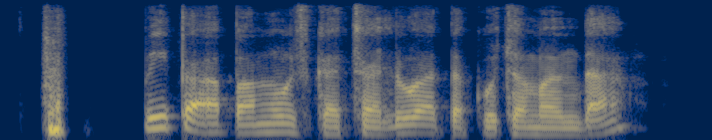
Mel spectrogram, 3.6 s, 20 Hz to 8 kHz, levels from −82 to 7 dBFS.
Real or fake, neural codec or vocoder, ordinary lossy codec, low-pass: fake; codec, 16 kHz, 1.1 kbps, Voila-Tokenizer; Opus, 64 kbps; 7.2 kHz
